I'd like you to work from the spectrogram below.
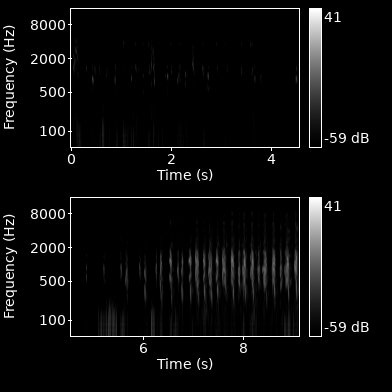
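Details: Male chukar partridge calling for hunting: after scattered faint clucks, a loud run of rapid, harsh chuk notes builds and repeats over several seconds.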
